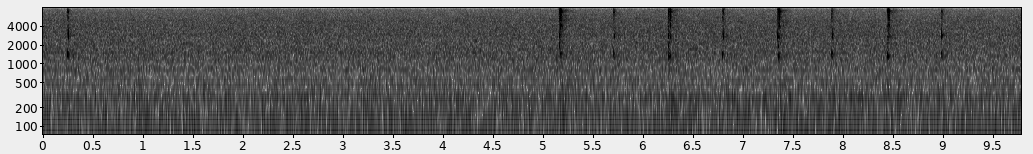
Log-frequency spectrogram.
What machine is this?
valve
